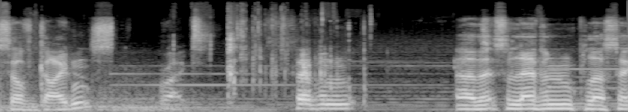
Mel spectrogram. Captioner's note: dice rattling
